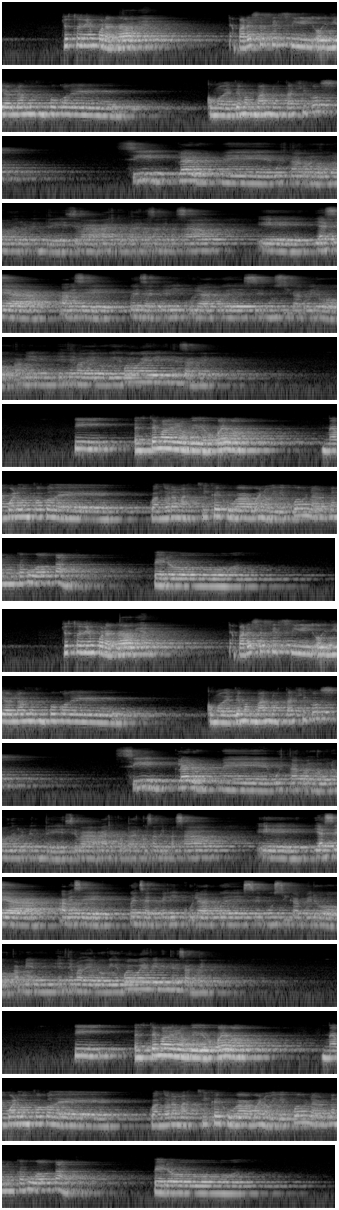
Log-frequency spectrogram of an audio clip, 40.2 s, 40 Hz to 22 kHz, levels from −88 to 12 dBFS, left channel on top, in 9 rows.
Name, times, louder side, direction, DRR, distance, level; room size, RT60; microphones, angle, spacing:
voice 1, 0.8-1.8 3.0-6.1 7.2-8.9 27.8-28.1 28.6-30.1 31.1-32.7 33.3-36.8 37.8-39.0, right 1 dB, 5° right, 1 dB, 1.8 m, -19 dB
voice 2, 1.6-2.0 10.6-16.2 16.8-19.2 19.6-25.1, right 1 dB, 50° right, 0 dB, 3.2 m, -23 dB
26.5 x 14.5 x 7.4 m, 2.3 s
head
